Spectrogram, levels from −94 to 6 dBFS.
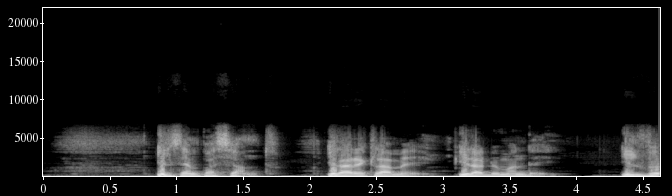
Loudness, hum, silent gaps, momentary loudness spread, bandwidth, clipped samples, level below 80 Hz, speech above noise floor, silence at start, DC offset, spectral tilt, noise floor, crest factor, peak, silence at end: -17 LUFS; none; none; 13 LU; 6.6 kHz; under 0.1%; -38 dBFS; 32 dB; 0.85 s; under 0.1%; -8 dB/octave; -47 dBFS; 14 dB; -4 dBFS; 0 s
